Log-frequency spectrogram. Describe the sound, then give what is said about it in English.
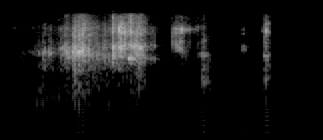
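A cocktail shaker holding a drink with orange bitters is shaken briefly, giving a dense, bright rattle of ice for under a second, then three or four quick, separate clinks as the shaking stops. No one speaks. “Now I'm going to shake it.”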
